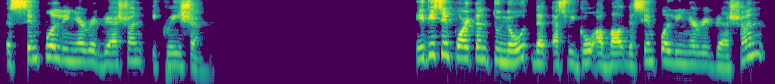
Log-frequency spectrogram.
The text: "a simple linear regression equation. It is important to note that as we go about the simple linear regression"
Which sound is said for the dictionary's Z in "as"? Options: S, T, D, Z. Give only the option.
S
